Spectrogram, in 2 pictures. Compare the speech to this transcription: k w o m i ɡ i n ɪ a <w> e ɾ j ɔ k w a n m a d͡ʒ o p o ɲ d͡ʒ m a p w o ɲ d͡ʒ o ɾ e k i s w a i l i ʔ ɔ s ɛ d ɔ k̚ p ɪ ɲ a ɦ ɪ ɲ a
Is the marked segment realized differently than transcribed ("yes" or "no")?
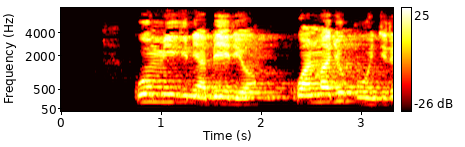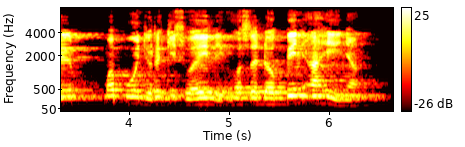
yes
